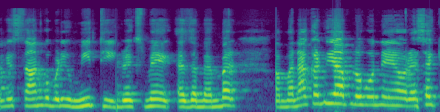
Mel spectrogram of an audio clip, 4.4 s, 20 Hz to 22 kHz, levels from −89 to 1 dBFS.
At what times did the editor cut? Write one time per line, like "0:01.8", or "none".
0:01.2
0:02.7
